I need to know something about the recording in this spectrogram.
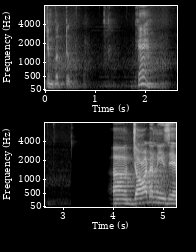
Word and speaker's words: Timbuktu: called tomu here but it's usually pronounced Timbuktu okay uh Jordan is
